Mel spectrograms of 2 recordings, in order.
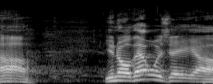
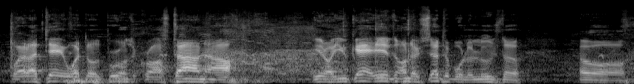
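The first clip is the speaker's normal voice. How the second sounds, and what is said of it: Coach O impression, strained voice. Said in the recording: “your best Coach O impression ... I cannot do that very long ... because it hurts like heck”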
